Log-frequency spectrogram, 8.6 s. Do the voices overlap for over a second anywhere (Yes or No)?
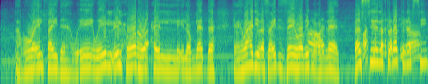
Yes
